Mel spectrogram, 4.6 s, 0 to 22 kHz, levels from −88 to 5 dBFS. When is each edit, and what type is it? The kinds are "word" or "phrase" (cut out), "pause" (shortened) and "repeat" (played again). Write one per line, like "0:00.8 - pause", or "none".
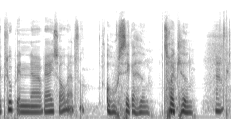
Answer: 0:01.1 - word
